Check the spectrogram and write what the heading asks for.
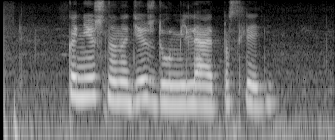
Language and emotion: Russian, neutral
